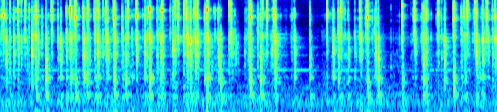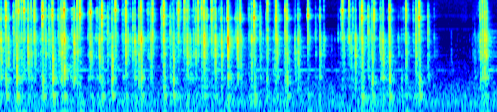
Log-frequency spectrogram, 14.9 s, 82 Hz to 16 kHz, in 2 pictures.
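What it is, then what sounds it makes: Mechanical keyboard being typed on. Long-nailed fingers type on a pink backlit, typewriter-style plastic mechanical keyboard with round metal-rimmed keycaps. Rapid, bright, crisp clicks and clacks run steadily with very short decay and brief pauses near 5 and 14 seconds.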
